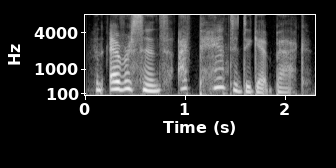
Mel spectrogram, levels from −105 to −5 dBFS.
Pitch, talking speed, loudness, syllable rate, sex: 240 Hz, 210 wpm, -21 LUFS, 6.1 syllables/s, female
